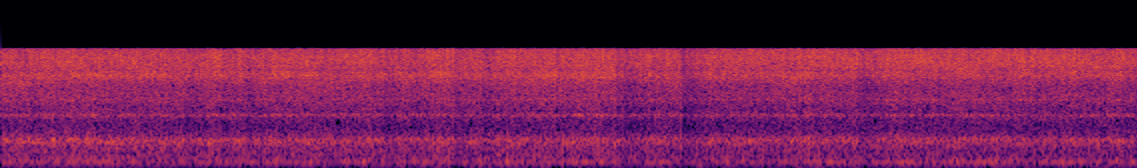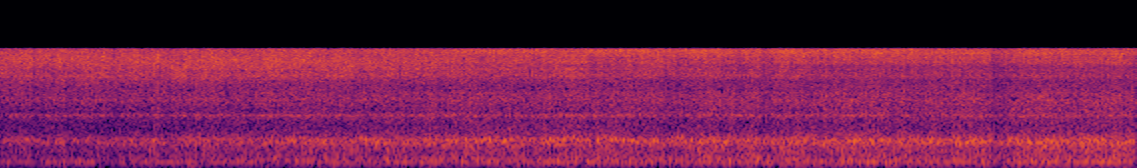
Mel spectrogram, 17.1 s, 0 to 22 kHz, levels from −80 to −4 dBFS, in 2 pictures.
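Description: Gain pumping runs through the whole clip: the gain swings by roughly 10 dB, ducking under each loud sound, which squashes loud and soft parts together. This likely comes from gain set far too high and a fast limiter clamping down.

Clock drift between sender and receiver is also present throughout. The sending clock runs about 2 % slow relative to the receiving one, so the jitter buffer keeps draining and must be topped up, producing small, unevenly spaced timing hiccups across the clip.

Repeated timing corrections run from 0.78 s to 16.96 s. The receiver keeps repeating short pieces to stay in step with the slower sender, playing the audio at about 98 % speed and adding roughly 300 ms overall, heard if at all as slight stutters and an unsteady pace. The G.722 call path carries nothing above 8 kHz.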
